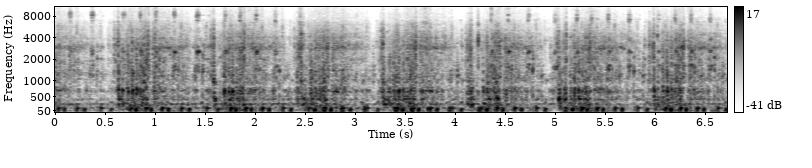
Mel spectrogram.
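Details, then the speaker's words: Lawn mower with water found in the tank, drained and refilled with fresh gas. It gives repeated surging bursts that fade and never settle, so it is hard starting; water in the gas is suspected. "so we are going to try it again I bet you it won't start because of the because of the water in the gas all right go ahead it's going to take us several times to get it to"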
